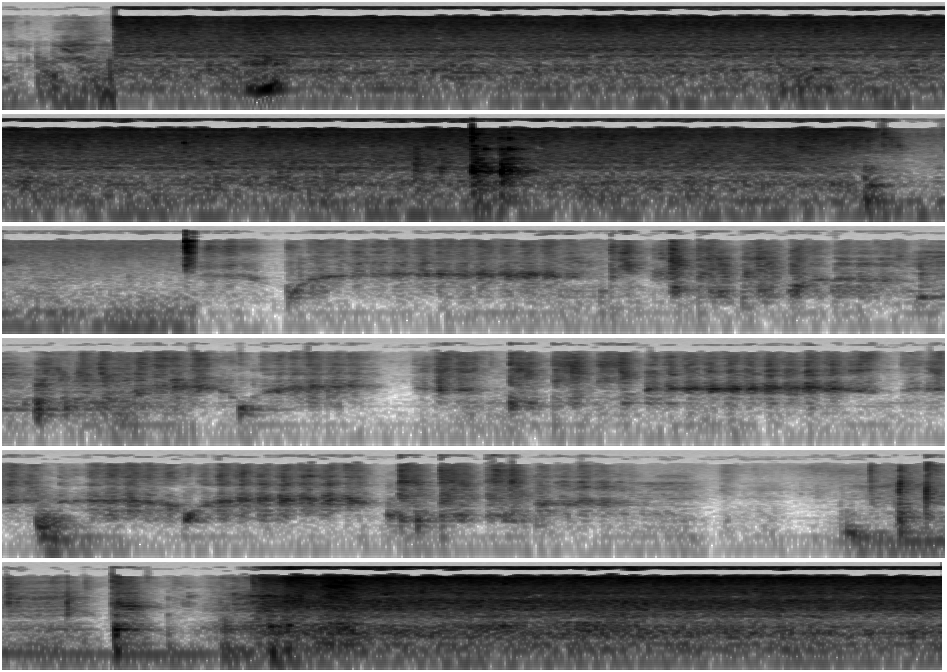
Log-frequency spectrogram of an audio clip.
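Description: A steady rushing hiss, like water running, for about eight seconds, then it stops. Quieter knocks and soft handling sounds follow, and the hiss starts again near the end.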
